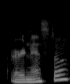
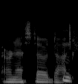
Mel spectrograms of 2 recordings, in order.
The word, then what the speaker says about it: Ernesto: yeah, so my Instagram is Ernesto Okay.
